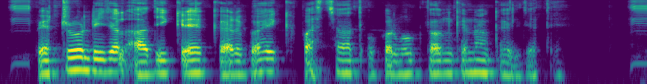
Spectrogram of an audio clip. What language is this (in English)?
Maithili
